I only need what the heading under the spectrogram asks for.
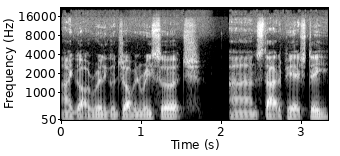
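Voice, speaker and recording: A man with a northern English accent speaks at a fairly low pitch in a dark, mellow tone. The recording is very clean with a silent background. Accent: northern English, non-local. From northern England, Bury, Lancashire near Manchester. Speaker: business owner, entrepreneur. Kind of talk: podcast interview. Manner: hesitant, many fillers.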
